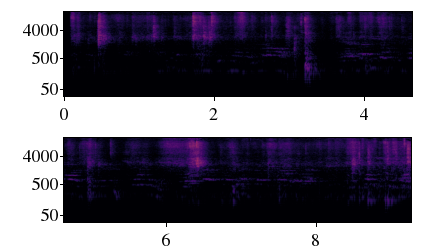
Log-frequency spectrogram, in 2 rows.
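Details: Litter of English Springer Spaniel puppies, 22 days old, playing and toy fighting indoors; many short, high squeaky yelps and whines overlap in quick, uneven bursts, with a person talking nearby.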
